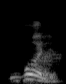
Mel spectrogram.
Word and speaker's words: would: Remember the pronunciation is would. The O and the L are silent, would.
